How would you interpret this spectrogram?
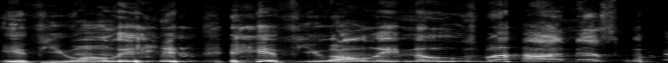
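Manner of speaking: high, slow, laughing taunt; laughing through it. Retold or imitated. Streamer replying to the chatter, laughing through the taunt. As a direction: taunt him while cracking up. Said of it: "And I'm all like".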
